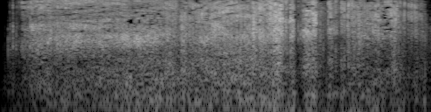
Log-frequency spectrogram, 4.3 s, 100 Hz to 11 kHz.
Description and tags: rustle.paper Tear 6
recordings of various rustling sounds with a stereo Audio Technica 853A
